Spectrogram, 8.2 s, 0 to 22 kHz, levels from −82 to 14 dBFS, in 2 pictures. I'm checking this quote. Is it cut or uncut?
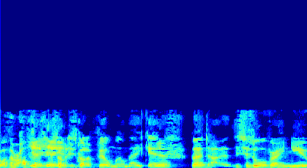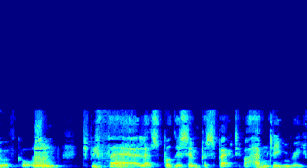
uncut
